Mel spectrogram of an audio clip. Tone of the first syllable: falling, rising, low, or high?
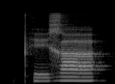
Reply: low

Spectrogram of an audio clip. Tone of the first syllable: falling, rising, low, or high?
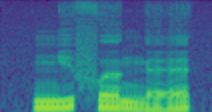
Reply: rising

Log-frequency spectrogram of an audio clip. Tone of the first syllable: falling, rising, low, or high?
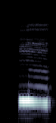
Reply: high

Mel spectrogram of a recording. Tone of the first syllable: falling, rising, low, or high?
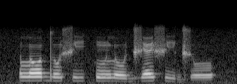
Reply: high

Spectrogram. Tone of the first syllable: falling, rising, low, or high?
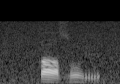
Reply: falling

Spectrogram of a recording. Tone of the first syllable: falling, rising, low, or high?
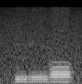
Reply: high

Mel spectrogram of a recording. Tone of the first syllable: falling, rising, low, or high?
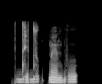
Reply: low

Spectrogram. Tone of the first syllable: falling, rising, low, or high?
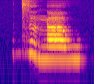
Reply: falling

